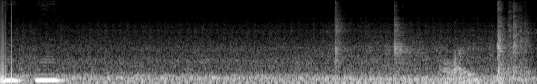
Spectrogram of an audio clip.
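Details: Washing machine on a loaded fast spin, recorded from the lid before fitting anti-vibration pads: steady low drone with a buzzing rumble and no knocking; heavy spin vibration.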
